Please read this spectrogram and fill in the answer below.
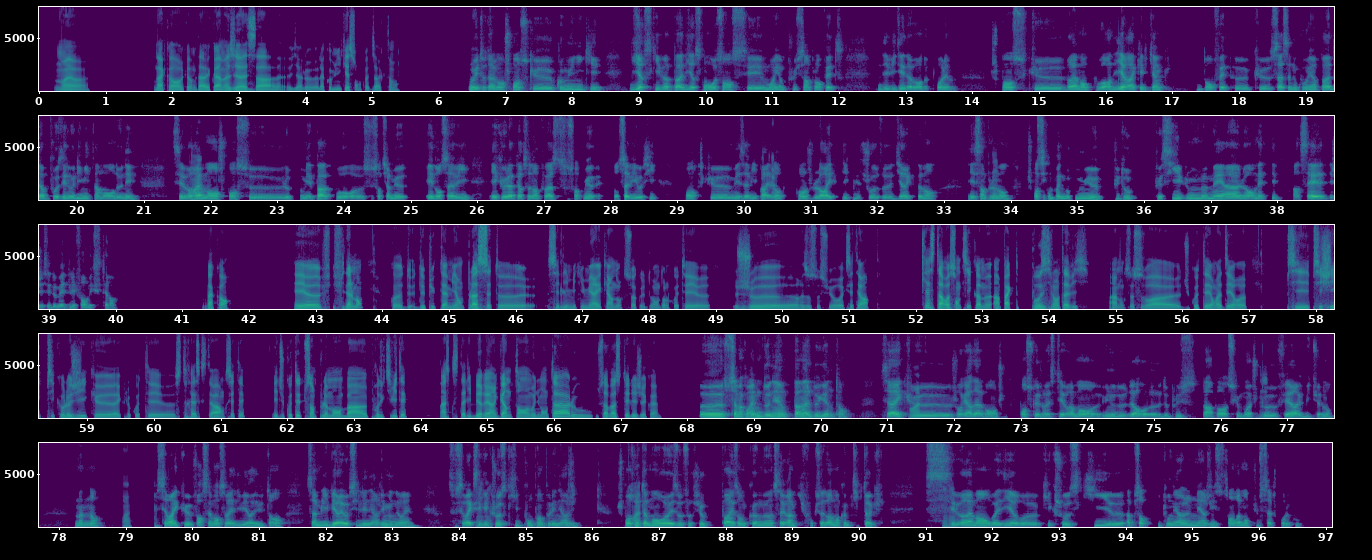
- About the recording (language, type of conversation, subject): French, podcast, Comment poses-tu des limites au numérique dans ta vie personnelle ?
- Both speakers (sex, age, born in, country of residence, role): male, 20-24, France, France, host; male, 20-24, Romania, Romania, guest
- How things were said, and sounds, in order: tapping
